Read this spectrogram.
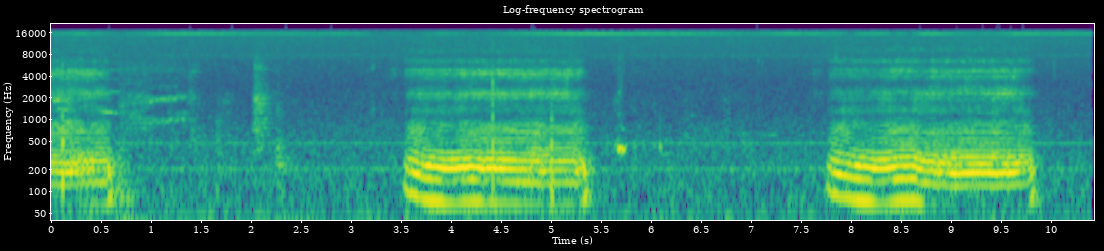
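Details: Man snoring: two long, loud, rattling breaths roughly four seconds apart with quiet gaps between, over a steady background hum.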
